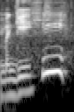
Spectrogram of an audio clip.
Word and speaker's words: McGehee: I know it's just McGee, but it should be McGehee. And it should say it like that every time.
